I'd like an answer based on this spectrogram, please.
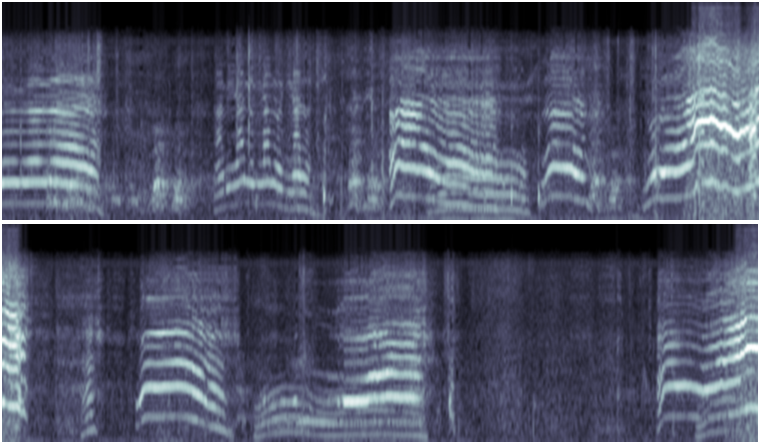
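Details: Cats in a fight trade wavering caterwauls, rising and falling harmonic wails with a sudden loud screeching burst midway, then more drawn-out yowls and quiet pauses between calls.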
